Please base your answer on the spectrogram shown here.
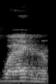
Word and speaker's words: Waggoner: now I'm saying it wrong no it's it's Wagoner my grandpa so it's a it's my family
